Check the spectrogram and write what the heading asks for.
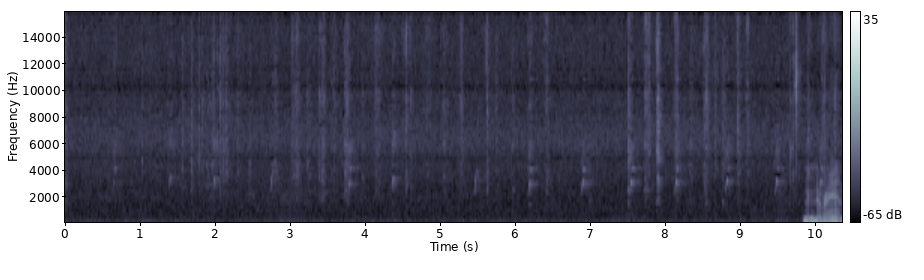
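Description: Faint snips of small scissors cutting cardstock around the letters of a sentiment: soft short clicks about once or twice a second, coming closer together in the last few seconds. A short louder sound comes right at the very end.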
